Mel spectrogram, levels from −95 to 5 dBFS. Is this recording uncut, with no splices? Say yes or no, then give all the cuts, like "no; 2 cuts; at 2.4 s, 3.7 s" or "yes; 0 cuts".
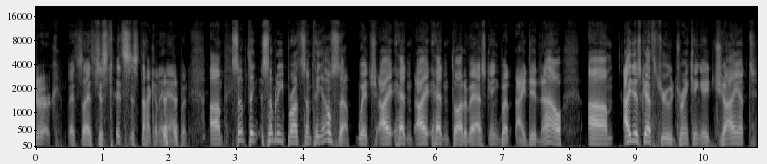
no; 3 cuts; at 2.9 s, 5.7 s, 7.1 s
